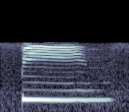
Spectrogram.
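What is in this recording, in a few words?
"bin1", Cantonese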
